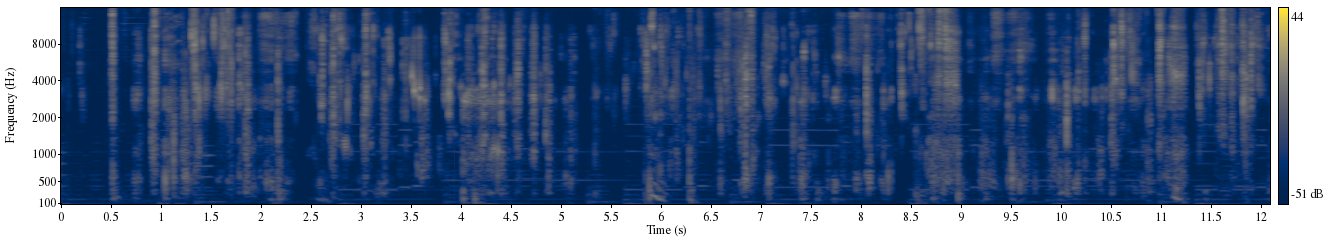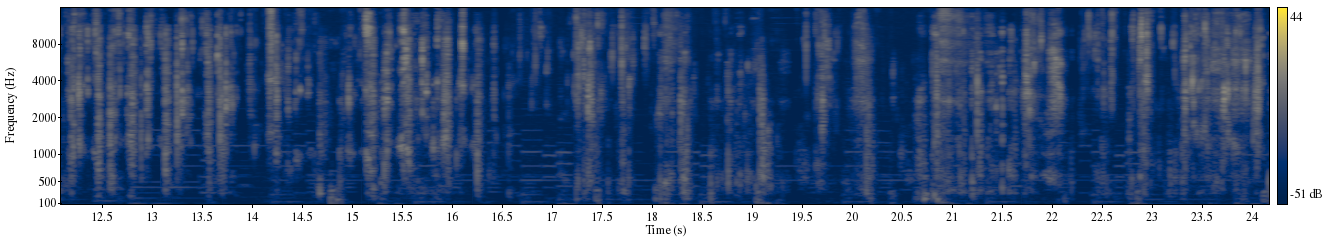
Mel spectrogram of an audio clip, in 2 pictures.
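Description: Close-miked wet chewing, smacking and crunching of a mouthful of saucy roasted chicken, in dense irregular clicks, over background music.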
